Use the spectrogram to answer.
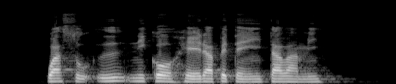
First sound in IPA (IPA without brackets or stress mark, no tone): w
